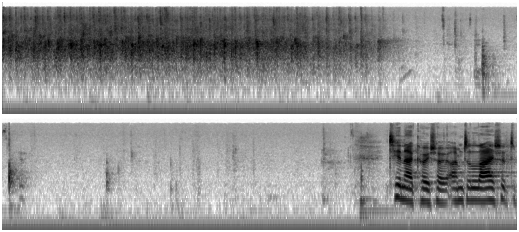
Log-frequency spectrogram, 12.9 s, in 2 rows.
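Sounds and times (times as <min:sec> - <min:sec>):
audience applause: 0:00.0 - 0:05.2
speech: 0:11.3 - 0:12.8.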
